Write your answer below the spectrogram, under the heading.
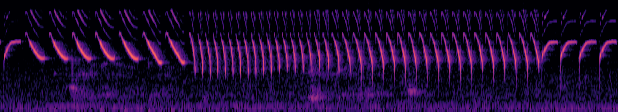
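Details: Canary song used as a lure to coax a quiet canary into singing: a few slow, high downward-sweeping whistles, then a long, rapid, even trill of sweeping notes, ending with slower sweeps again.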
